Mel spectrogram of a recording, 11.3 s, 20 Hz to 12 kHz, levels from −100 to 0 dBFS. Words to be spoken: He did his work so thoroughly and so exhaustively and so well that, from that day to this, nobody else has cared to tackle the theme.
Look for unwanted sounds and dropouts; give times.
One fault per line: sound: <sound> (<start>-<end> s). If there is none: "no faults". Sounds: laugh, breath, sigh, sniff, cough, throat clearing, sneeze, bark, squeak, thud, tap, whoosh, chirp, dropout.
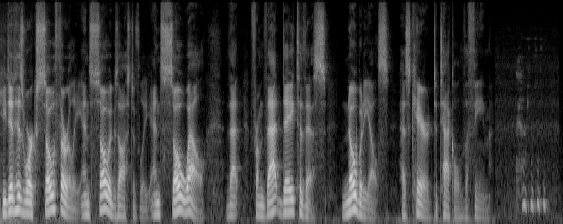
sound: laugh (10.3-11.0 s)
